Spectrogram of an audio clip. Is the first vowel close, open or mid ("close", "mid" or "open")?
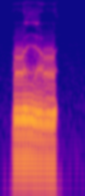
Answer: close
